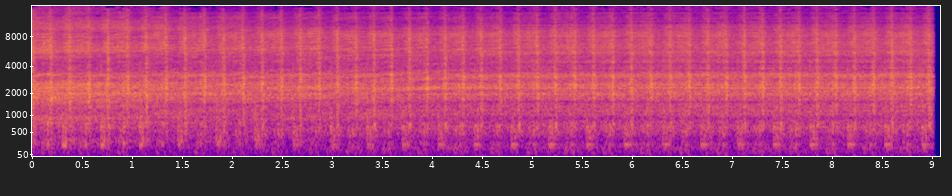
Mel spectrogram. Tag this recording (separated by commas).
Engine, Medium engine (mid frequency), Idling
